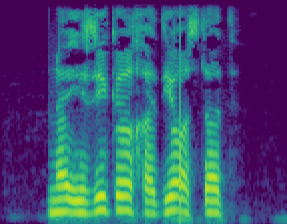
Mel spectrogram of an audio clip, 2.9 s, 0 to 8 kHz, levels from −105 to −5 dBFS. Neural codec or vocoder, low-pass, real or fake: none; 7.2 kHz; real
